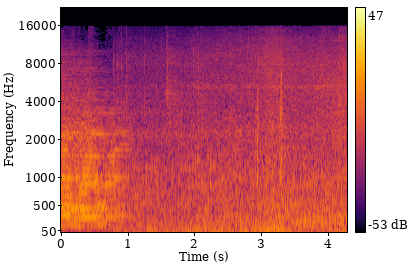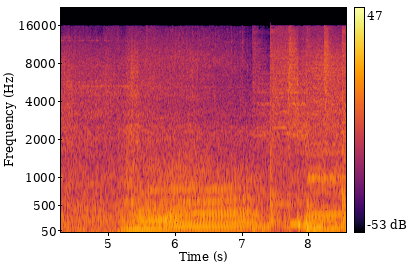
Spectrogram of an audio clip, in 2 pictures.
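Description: Chevrolet Camaro's engine accelerating as the car pulls away: a loud, rising engine note for about two seconds, starting about five seconds in. Rock music with guitar fades at the start and comes back near the end.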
